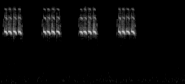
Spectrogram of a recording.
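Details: A singing cricket at night beside its hole in the ground, giving four clear high chirps, each a quick burst of about four pulses, spaced under half a second apart, then falling silent.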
